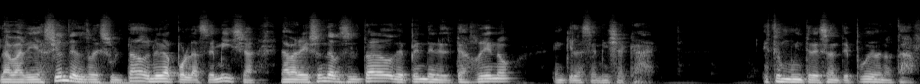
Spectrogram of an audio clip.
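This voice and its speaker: Speaking fairly quickly with a Rioplatense accent, a man uses a medium pitch, ordinary pitch variation and a dark, mellow tone. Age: 40s. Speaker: radio preacher. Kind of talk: sermon.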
